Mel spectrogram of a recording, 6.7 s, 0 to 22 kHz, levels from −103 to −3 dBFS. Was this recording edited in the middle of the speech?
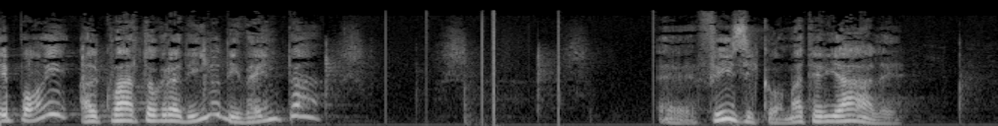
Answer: no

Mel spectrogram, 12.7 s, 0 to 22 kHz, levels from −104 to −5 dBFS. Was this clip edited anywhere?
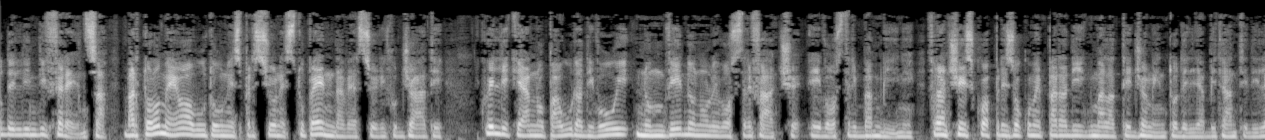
yes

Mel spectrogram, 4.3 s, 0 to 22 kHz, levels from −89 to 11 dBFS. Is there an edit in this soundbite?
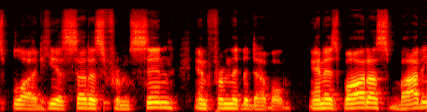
yes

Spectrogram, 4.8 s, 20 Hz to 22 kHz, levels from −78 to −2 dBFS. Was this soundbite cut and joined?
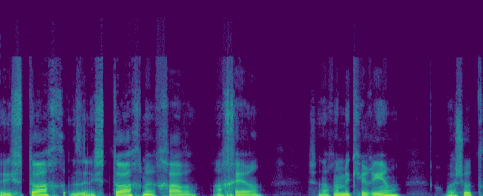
yes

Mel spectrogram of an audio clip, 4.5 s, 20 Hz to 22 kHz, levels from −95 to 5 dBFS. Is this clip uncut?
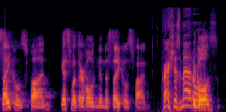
yes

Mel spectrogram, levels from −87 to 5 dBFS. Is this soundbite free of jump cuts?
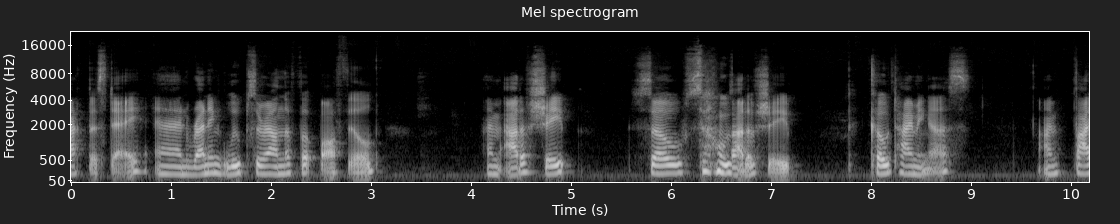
no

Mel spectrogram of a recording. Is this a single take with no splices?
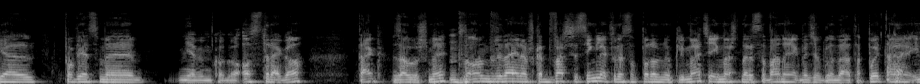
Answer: yes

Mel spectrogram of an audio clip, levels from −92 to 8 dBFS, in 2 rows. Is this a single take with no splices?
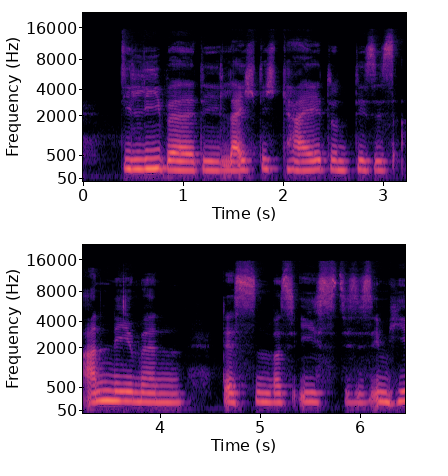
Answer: yes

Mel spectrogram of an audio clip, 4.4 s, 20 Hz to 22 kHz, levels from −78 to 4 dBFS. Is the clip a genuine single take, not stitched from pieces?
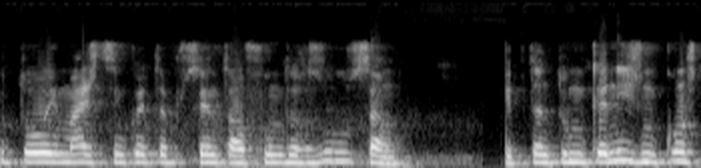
yes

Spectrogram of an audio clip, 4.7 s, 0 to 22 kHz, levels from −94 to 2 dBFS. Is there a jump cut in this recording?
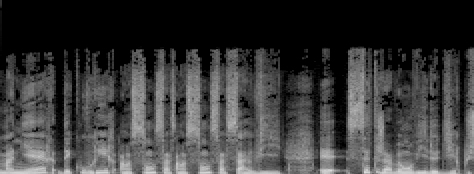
yes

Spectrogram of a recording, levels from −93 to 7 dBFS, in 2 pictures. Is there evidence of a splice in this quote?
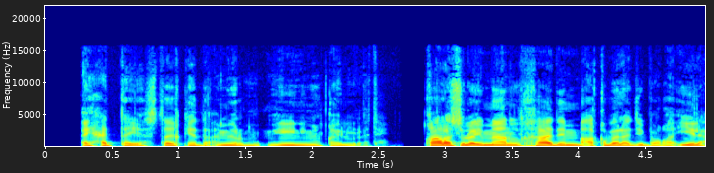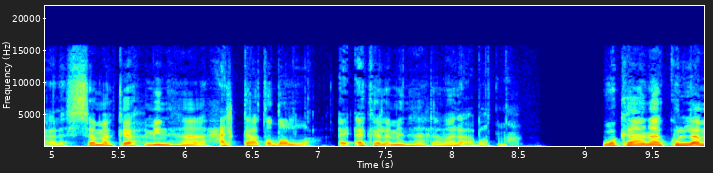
yes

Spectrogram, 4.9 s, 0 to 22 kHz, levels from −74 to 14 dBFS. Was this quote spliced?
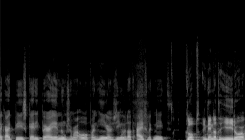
no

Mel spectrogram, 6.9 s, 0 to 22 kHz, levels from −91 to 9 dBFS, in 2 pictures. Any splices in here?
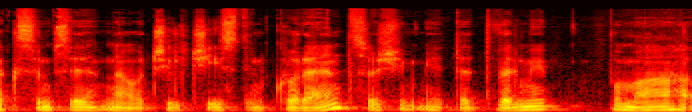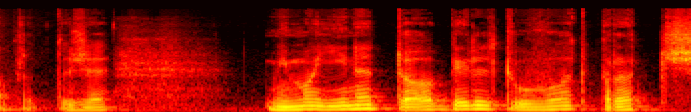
no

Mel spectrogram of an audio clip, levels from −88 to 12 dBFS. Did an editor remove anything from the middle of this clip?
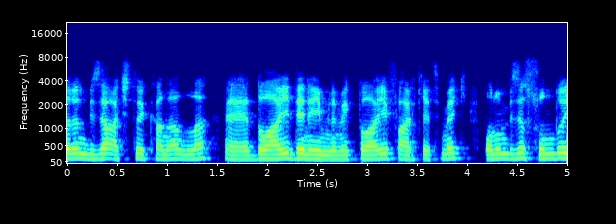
yes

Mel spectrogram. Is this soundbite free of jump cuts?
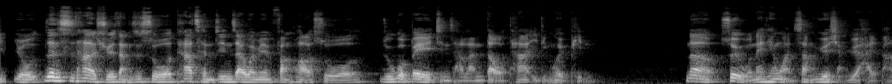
yes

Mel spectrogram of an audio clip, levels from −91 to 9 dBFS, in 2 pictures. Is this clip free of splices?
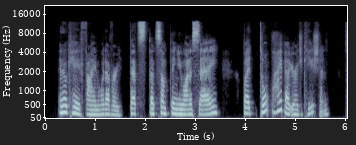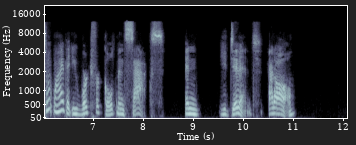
yes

